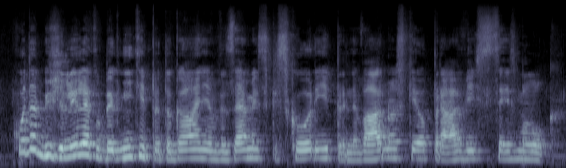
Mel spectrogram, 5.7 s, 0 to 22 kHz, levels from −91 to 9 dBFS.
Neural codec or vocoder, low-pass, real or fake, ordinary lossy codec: codec, 44.1 kHz, 7.8 kbps, Pupu-Codec; 19.8 kHz; fake; none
